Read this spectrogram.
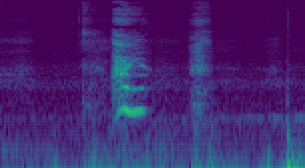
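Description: A young woman laughs softly close to a microphone.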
